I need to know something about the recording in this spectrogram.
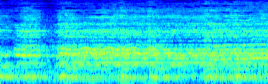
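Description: A rondalla's youth choir singing in unison with a female lead voice, over acoustic guitars, with sustained notes held with vibrato.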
